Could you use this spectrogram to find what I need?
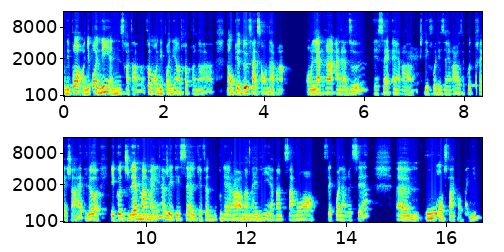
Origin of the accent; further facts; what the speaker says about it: Quebec, Canada; j'ai grandi au Lac-Saint-Jean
